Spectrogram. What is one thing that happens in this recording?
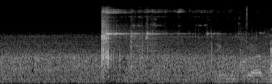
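A disc strikes the chains of a disc golf basket and rattles them.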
